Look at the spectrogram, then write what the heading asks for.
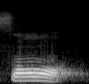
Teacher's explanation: Ke O kan Pak, suaranya naik ke atas ya.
